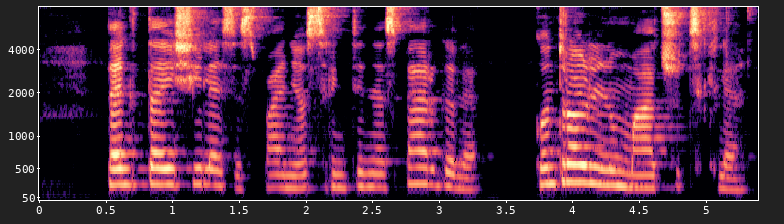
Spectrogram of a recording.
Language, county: Lithuanian, Telšiai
